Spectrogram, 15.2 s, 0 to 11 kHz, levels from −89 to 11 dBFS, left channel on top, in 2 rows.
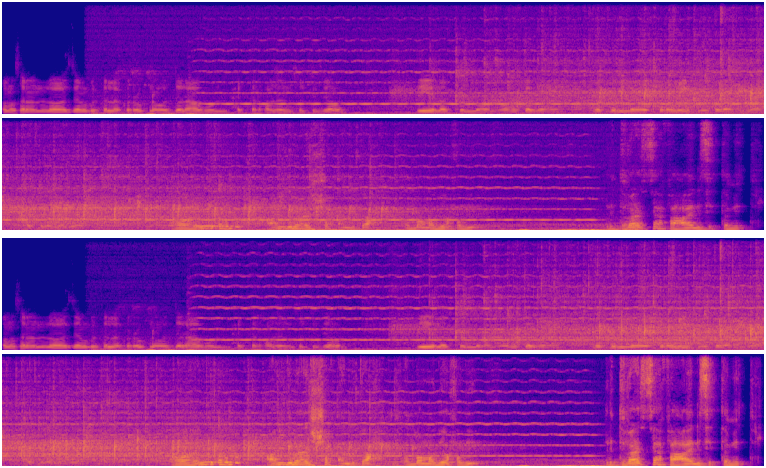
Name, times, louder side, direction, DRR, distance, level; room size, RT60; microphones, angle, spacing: voice 1, 0.0-3.4 4.1-5.6 5.9-8.4 9.5-10.0 13.8-14.0, left 1 dB, 20° left, 0.5 m, -31 dB
sound 1, 0.8-14.0, equal, 75° left, 0.7 m, -33 dB
Bowed string instrument, 1.8-13.6, equal, 90° right, 0.7 m, -33 dB
Applause, 3.9-12.9, right 2 dB, 25° right, 0.6 m, -28 dB
voice 2, 9.3-9.9 10.3-12.5 13.7-15.2, right 7 dB, 70° right, 0.3 m, -22 dB
3.0 x 2.0 x 3.0 m
head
